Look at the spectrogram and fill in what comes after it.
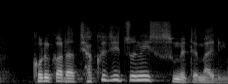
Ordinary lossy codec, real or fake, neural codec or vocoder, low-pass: none; fake; codec, 16 kHz, about 1 kbps, DyCAST, with the encoder's durations; none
